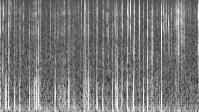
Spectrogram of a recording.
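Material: Soap.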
